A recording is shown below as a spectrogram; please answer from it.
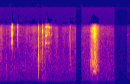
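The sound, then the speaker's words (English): Belt and zipper rustle of a man taking off his pants: a few quick scratchy rasps and clicks, then a brief pause and one longer, louder zip, followed by silence. “Okay, what does it sound like when a man takes off his pants? Let's find out.”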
